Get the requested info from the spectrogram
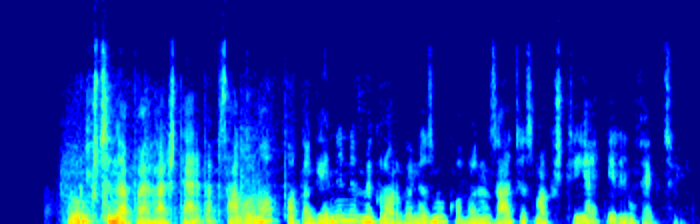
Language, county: Lithuanian, Klaipėda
